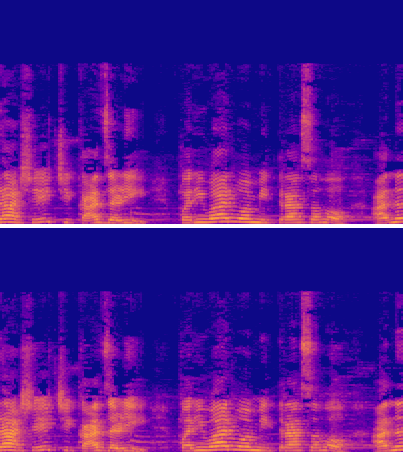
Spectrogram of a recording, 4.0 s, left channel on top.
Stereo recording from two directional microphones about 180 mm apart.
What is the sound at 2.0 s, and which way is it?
A woman's voice, 20° left (ahead or behind).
